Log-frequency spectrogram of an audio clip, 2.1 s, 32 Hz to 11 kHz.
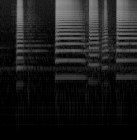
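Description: Solo trumpet track from a live recording played back through a mixing console's channel gate in expander mode. The gate opens on each note and closes between them, pulling the background down by 24 dB, so the phrases stand out against near silence. A brief note comes first, then a longer note about a second in that fades away, then two more short notes near the end.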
